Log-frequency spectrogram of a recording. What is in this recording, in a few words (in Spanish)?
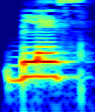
"bles", Silabas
